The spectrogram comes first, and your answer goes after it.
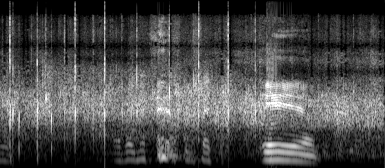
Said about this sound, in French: Applaudissements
